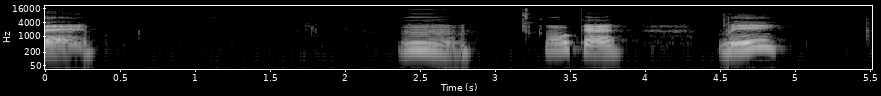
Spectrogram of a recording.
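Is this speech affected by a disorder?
Yes: ALS.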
